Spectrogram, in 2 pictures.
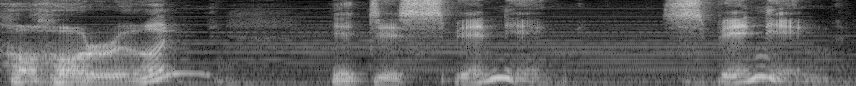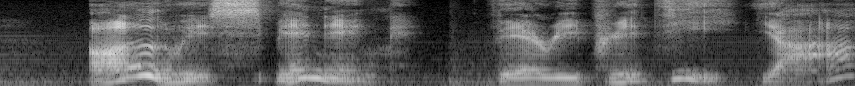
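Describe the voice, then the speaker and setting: In a raspy, put-on character voice, the speaker goes at a very slow pace with long, frequent pauses as faint music plays in the background. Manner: goofy, sing-song.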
